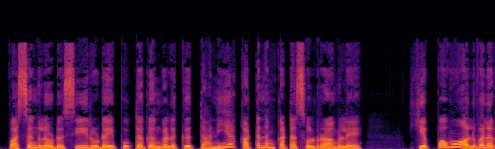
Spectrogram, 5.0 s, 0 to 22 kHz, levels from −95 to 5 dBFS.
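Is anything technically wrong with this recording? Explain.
Yes, there are two faults in this speech.

Burst of packet loss at 1.25 to 1.35 s, right after "பசங்களோட சீருடை": about 80 ms never arrived, so the receiver stretched the last sound out, fading it down, then skipped ahead.

Short concealed packet loss at 2.31 s, just before "கட்டணம் கட்ட சொல்றாங்களே": roughly 20 ms went missing and was patched by extending the preceding sound, leaving a brief smear.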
